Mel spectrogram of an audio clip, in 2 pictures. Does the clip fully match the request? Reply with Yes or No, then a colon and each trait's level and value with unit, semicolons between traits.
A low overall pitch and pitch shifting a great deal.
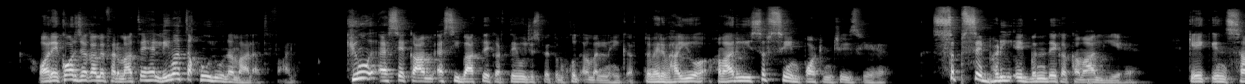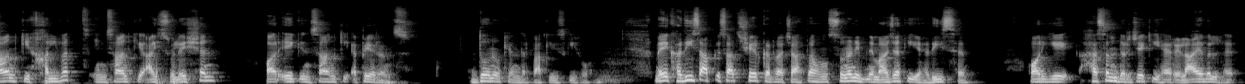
Yes: low, 130 Hz; wide, 6.4 semitones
